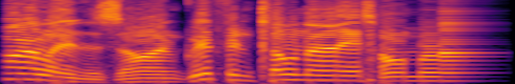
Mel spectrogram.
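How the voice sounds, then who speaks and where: A man's voice: a little high, animated, a little slow, over music. A man announcing a baseball game live, mixing old-school play-by-play with casual asides. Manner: old-school sportscaster delivery.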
